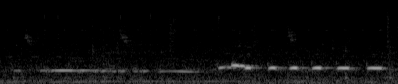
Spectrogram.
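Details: Zebra dove singing in the 'tap' style: soft, low, drawn-out cooing, then a sharper lead note followed by six evenly spaced, clipped coos.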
